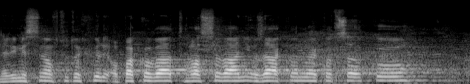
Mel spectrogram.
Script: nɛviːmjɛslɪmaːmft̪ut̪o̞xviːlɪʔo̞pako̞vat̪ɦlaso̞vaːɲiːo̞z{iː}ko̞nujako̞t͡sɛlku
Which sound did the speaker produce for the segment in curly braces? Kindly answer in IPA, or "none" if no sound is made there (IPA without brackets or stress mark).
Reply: aː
